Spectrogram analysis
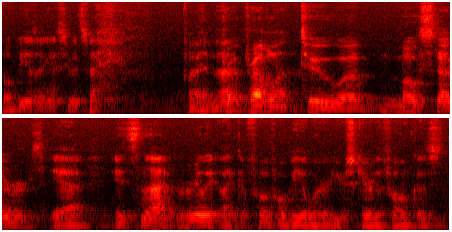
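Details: Adult man who stutters, recorded during a demonstration of the SingRite anti-stuttering device, unclear whether the device is in use here; stuttering.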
